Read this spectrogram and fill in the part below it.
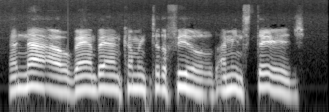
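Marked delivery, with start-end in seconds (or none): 0.1-2.2 football stadium PA announcer voice. Describing the football-themed intro they are programming for their show, football announcer voice. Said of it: "found an announcer voice online that's gonna be like".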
